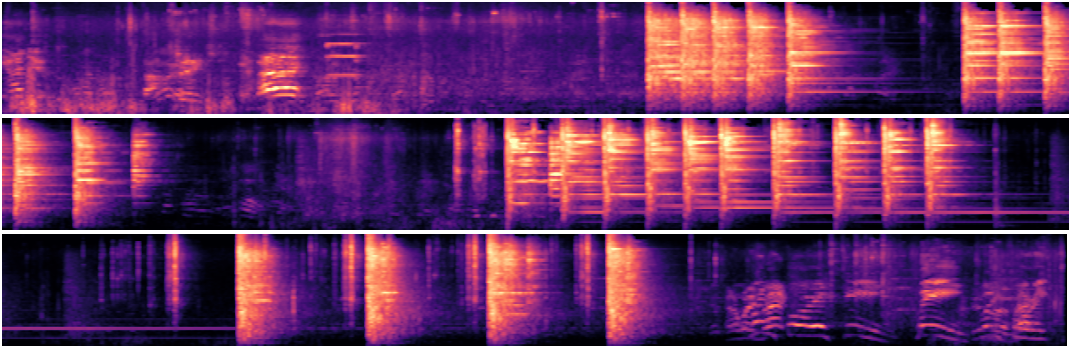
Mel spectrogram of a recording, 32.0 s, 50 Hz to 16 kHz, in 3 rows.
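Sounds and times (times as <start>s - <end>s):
steel plates clanging: 6.5s - 12.4s, 15.8s - 25.4s, 26.1s - 27.8s
shotgun blasts: 23.7s - 24.4s, 25.0s - 25.6s, 26.2s - 28.2s
rifle shots: 23.7s - 25.6s, 26.2s - 28.2s.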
